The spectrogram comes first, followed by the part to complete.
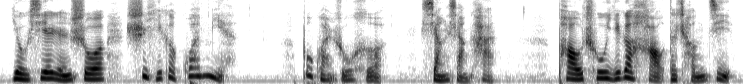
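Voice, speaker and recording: A woman voicing a gentle, patient father explaining things to his son in a children's story. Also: fairly low pitch, slightly rough, no echo.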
